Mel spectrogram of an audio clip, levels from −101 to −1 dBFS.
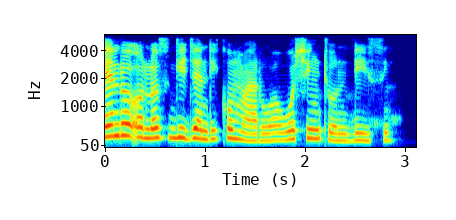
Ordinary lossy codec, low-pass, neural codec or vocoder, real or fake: none; 5.4 kHz; codec, 16 kHz, 4 kbps, FunCodec, trained on LibriTTS, 50 frames a second; fake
